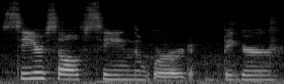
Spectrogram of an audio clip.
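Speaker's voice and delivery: soft, unhurried meditation voice; guided meditation. Real, not acted. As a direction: gently guide listeners into letting go.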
